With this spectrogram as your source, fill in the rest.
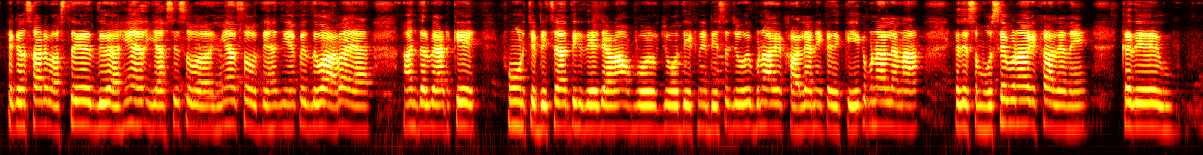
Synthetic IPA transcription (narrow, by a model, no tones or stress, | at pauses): ekənsaːɽeːʋaːst̪eːd̪aːɦɪjãːjaːsesoɪjãːsoːd̪eːɦãːd͡ʒɪãːkod̪ʊɡaːɾaːjaːənd̪əɾbɛːʈʰkeː | pʰoːnt͡ʃəɖɪt͡ʃãːd̪ɪkʰd̪eːd͡ʒaːɾãːd͡ʒoːd̪eːkʰneːɖɪsd͡ʒoːbənaːkeːkʰaːljaːneːkəd̪eːkeːkbənaːlɛːnaːkəd̪eːsəmoːseːbənaːkeːkʰaːljaːneː | kəd̪eː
